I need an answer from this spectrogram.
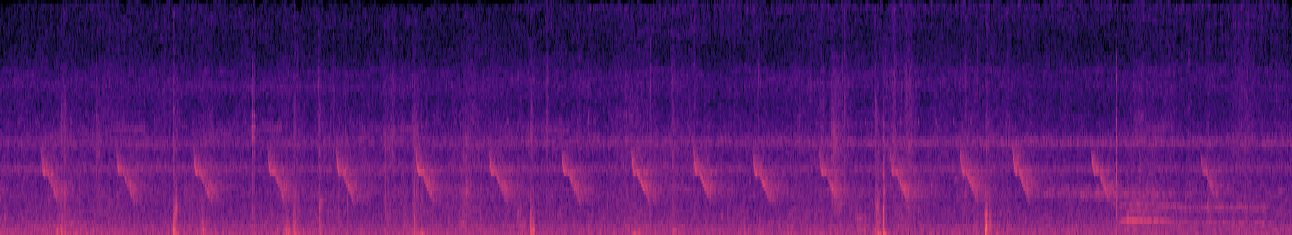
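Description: A bird repeats a short high call that falls in pitch, about twice a second, over forest background. A few sharp knocks stand out, the loudest about two seconds in and near the ten-second mark, and a brief steady tone sounds about eleven seconds in.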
